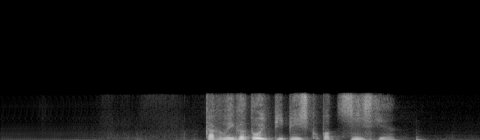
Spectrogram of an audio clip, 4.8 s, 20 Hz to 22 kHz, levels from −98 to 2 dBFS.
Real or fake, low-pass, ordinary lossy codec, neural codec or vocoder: fake; 7.2 kHz; none; codec, 16 kHz in and 24 kHz out, 0.9 kbps, LongCat-Audio-Codec, four codebook decoder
